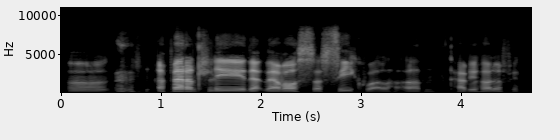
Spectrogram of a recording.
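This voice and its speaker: A man hosting a casual, unscripted discussion, asking questions in a halting way and often stumbling over his words. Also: a little high, pushed and bright, smooth, dry recording, lo-fi sound. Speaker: podcast host asking questions.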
